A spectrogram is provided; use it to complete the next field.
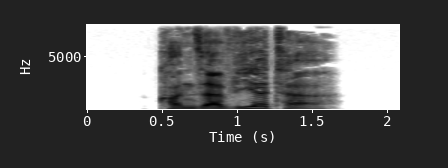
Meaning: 1. comparative degree of konserviert 2. inflection of konserviert: strong/mixed nominative masculine singular 3. inflection of konserviert: strong genitive/dative feminine singular
- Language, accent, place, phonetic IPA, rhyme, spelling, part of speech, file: German, Germany, Berlin, [kɔnzɛʁˈviːɐ̯tɐ], -iːɐ̯tɐ, konservierter, adjective, De-konservierter.ogg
